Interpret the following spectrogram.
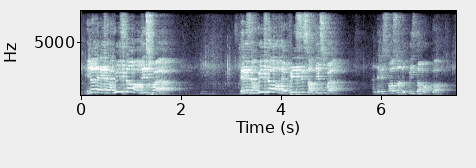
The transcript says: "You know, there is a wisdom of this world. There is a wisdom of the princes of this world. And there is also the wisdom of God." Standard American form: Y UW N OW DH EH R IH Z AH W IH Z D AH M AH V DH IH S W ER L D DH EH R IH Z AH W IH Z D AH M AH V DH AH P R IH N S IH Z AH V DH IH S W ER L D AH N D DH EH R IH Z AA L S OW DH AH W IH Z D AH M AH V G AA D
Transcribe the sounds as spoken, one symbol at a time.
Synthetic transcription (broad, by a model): Y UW N OW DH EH R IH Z AH W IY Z D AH M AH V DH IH S W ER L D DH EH R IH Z AH W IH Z D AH M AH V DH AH P R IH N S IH S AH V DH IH S W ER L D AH N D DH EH R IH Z AA L S OW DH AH W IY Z D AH M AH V G AA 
